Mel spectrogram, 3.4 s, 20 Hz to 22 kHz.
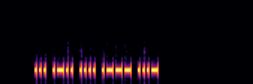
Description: Morse code, heard as a keyed tone, about 42 wpm, 700 Hz. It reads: SLHJV
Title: Code Groups - 5 Letters - 40wpm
